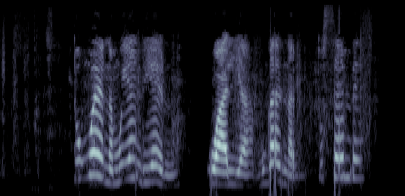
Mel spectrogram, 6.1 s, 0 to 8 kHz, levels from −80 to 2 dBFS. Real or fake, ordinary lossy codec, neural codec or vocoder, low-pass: real; MP3, 32 kbps; none; 7.2 kHz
